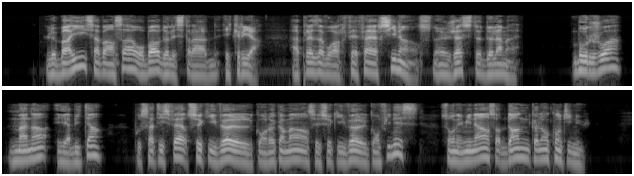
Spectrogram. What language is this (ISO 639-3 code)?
fra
